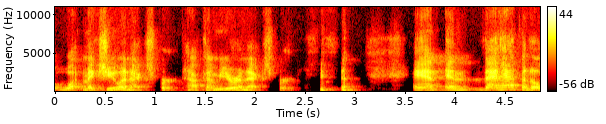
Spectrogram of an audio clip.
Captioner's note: chuckles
